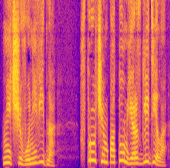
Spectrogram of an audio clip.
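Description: A woman narrating an audiobook in the first person with wry, lively storytelling. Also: high voice, moderate pace, no room sound, studio quality.

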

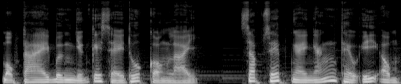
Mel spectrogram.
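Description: A man, narrating a ghost story in a steady, measured way. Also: on the low side, faint music behind.

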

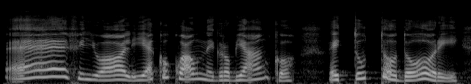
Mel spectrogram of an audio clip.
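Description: A woman reading as a loud, jeering male buffoon in an audiobook, mocking and mimicking others with a raised, bright voice. He sounds playful and provocative, pitched higher and louder than the narration. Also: animated, unhurried, vocal fry.

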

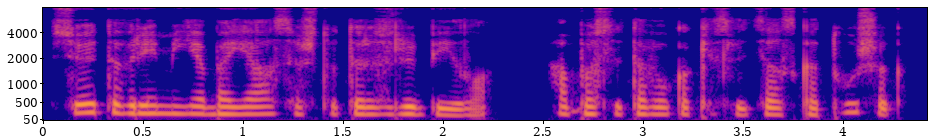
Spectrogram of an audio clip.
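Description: A woman's voice: mid-range voice, steady tone, fast, warm tone, dry recording, clean studio sound, lightly acted. A woman reading the lines of a restrained man who is torn up with emotion, speaking tense and urgent in a storybook reading. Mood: tender. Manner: tense, urgent, speaking through gritted teeth. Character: distraught adult man, restrained but emotional lover.

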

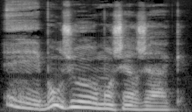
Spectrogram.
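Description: A man voicing a jovial, loud middle-aged sugar refiner with a big, hearty voice, in a novel reading. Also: moderate pace, slightly rough. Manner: booming, bluff.

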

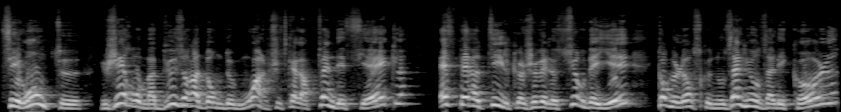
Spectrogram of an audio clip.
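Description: Male reader doing a lowered, gruff elder brother, stubborn and aggrieved, storybook reading. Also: big pitch swings, moderate pace. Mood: indignant.

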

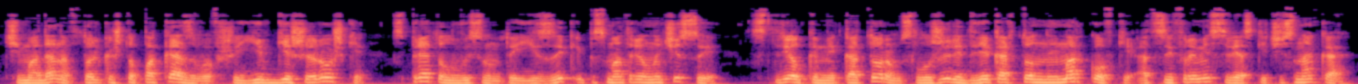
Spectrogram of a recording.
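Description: A man reading a novel aloud in an even, measured narration. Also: medium pitch, slightly rough. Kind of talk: scripted narration.

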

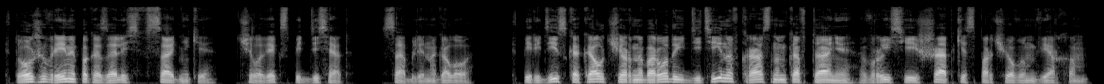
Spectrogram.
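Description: Male audiobook narrator, measured, expressive, low voice, dry mic. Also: no echo. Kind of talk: classic novel reading.

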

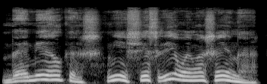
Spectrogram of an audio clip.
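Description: An actor voicing a stubborn, superstitious young male combine operator who shouts and sulks. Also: high-pitched, big pitch swings, measured pace, breathy edge, voice pushed up, exaggerated voice. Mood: sulky, shouting. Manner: sulky, shouting.

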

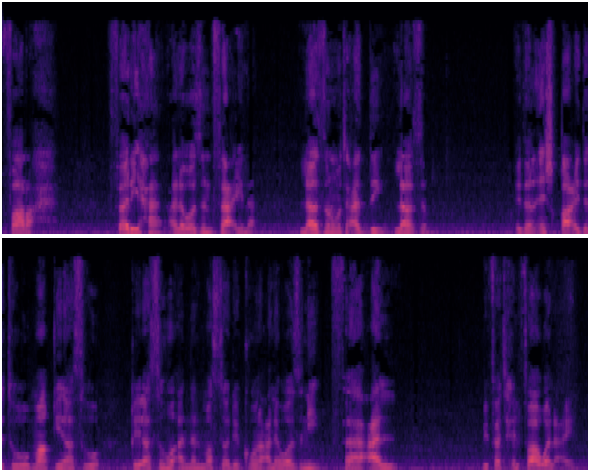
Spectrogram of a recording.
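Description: A man's voice: on the high side, fairly bright tone, slight background noise. A man teaching Arabic grammar, patiently asking and answering his own questions as he explains a verse poem.

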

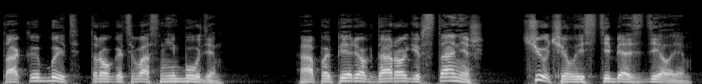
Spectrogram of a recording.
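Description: A man's voice: animated, unhurried, no room sound, clean studio sound, lightly acted. A man voicing a hardened, sinister gang leader who speaks in ominous, weary warnings. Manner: raised pitch, ominous warnings.

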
